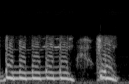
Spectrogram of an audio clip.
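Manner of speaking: thump out the booms like hits landing; imitated booms. Imitating blows in the kitchen.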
